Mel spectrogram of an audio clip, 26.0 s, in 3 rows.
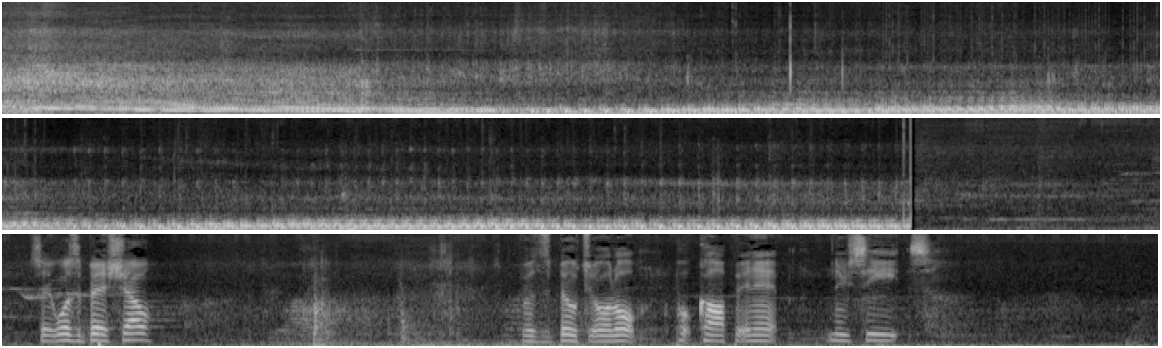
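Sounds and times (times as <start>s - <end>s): car engine running at low revs: 0.0s - 15.5s.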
